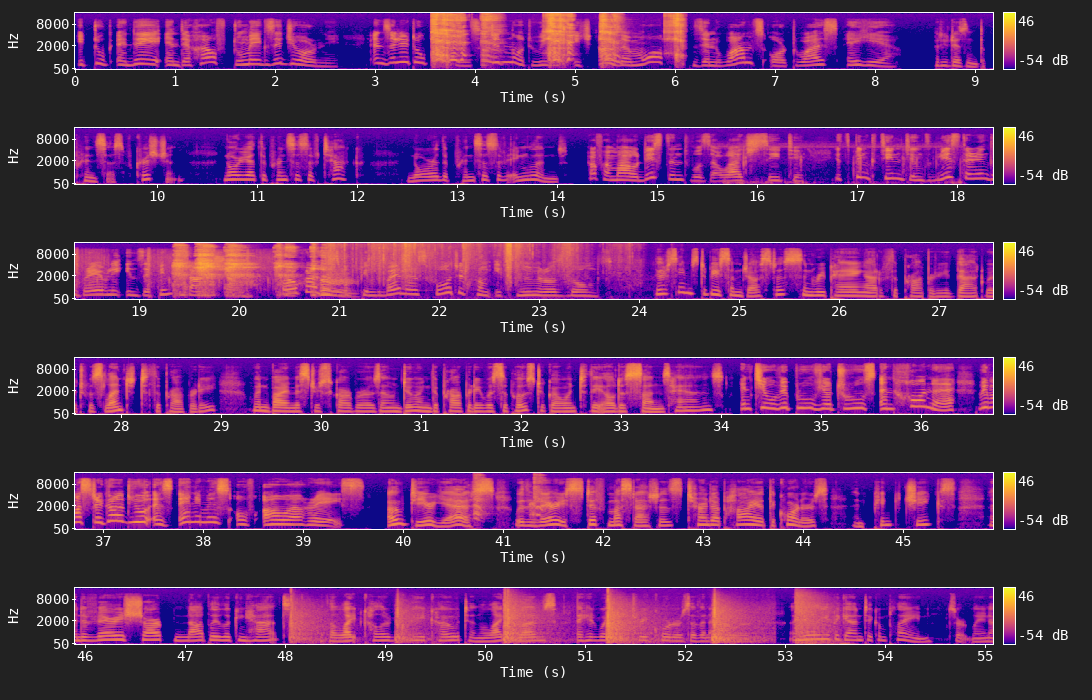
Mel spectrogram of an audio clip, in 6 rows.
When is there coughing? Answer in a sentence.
The coughing can be heard from 3.5 to 6.1 s, from 19.3 to 21.2 s and from 40.7 to 41.5 s.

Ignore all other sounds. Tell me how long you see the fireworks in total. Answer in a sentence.
The fireworks can be heard for 6 seconds in total.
